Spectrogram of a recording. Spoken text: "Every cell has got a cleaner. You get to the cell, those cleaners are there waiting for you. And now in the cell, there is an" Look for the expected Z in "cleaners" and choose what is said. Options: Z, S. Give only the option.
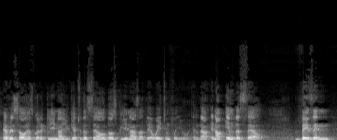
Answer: Z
